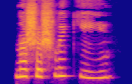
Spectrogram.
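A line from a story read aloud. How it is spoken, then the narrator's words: Quiet, downcast. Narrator (Russian): тихо сказала Катя, опуская голову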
